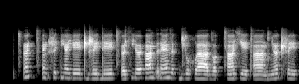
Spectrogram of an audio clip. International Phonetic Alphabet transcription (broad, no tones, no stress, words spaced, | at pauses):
t͡sʼœ̃tt͡sʼɛ̃ɡʂitjɛ̃ jeːtɖ͡ʐe deːt͡sʼœsʲjœ | ãɡ rɛ̃zətd͡ʑu χʷaːdɔtcʰã ɕetʼãːɡ ʎœ̃tʂe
